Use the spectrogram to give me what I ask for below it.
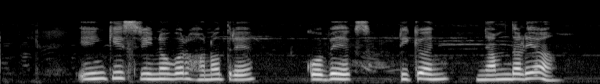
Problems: background sounds at intervals, background conversations at intervals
